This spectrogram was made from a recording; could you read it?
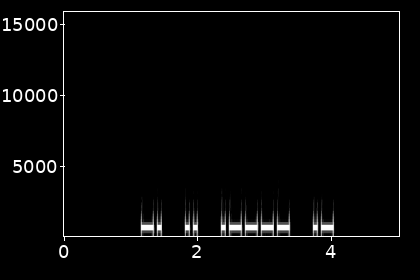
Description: Morse code, heard as a keyed tone, about 20 wpm, spaced as for 14 wpm, 700 Hz. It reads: NI1A
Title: 048 Lesson 9g - Number 4 - Call Signs 20wpm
